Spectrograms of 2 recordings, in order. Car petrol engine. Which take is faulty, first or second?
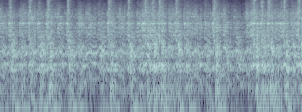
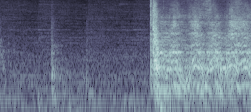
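first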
